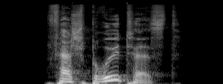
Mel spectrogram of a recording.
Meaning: inflection of versprühen: 1. second-person singular preterite 2. second-person singular subjunctive II
- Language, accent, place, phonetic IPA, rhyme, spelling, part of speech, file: German, Germany, Berlin, [fɛɐ̯ˈʃpʁyːtəst], -yːtəst, versprühtest, verb, De-versprühtest.ogg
